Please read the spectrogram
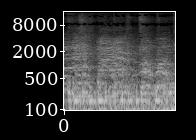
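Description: A hip-hop beat with heavy bass plays loudly over a sound system. Voices shout over it: a crowd, and an MC on a microphone.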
